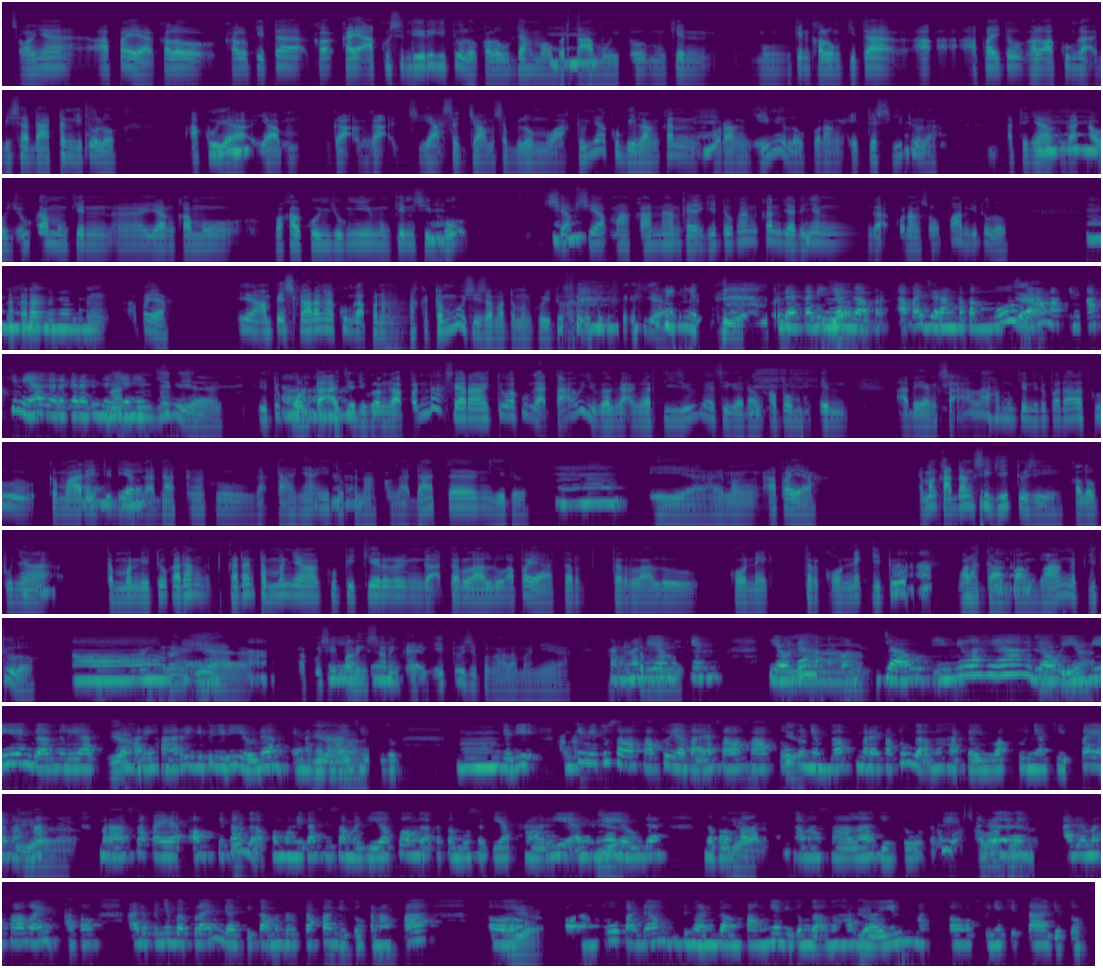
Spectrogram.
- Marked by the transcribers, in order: other background noise; distorted speech; tapping; chuckle; laughing while speaking: "Iya iya"; laughing while speaking: "itu"; unintelligible speech; mechanical hum; unintelligible speech
- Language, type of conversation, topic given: Indonesian, unstructured, Apa yang kamu rasakan saat orang lain tidak menghargai waktumu?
